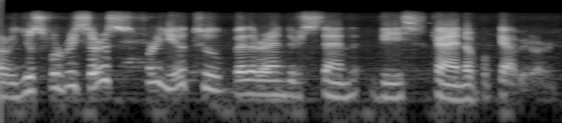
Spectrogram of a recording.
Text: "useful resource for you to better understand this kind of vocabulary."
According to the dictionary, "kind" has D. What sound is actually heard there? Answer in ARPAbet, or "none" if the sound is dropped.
D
